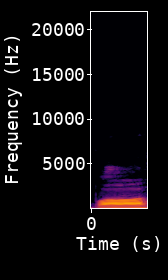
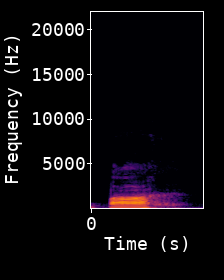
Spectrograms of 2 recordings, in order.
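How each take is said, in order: First: The name ends in a plain open vowel. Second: The name ends in a throaty ch sound. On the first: It hides the German origin of the name. "it became Baugh School instead of Bach" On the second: It marks the speaker as German. "the way a German or German American would pronounce it"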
